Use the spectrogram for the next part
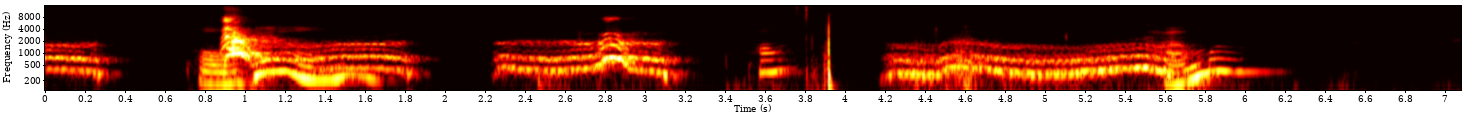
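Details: A scared five-month-old Pomeranian puppy named Ponki faces a toy tiger. It makes yelping barks that slide into drawn-out, wavering whines and growly howls, with a sharp click in the middle and a few short bark bursts between the longer notes.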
